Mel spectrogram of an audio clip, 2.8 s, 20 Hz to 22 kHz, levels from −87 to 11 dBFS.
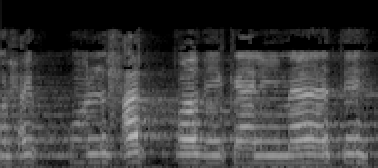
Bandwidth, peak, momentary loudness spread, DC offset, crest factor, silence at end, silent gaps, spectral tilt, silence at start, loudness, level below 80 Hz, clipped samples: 11 kHz; -6 dBFS; 10 LU; under 0.1%; 22 dB; 0 s; none; -1.5 dB/octave; 0 s; -25 LUFS; -56 dBFS; under 0.1%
